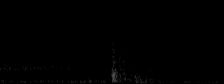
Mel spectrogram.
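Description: Near silence, broken once about a second in by a single brief click, a small knock of handled metal engine parts.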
